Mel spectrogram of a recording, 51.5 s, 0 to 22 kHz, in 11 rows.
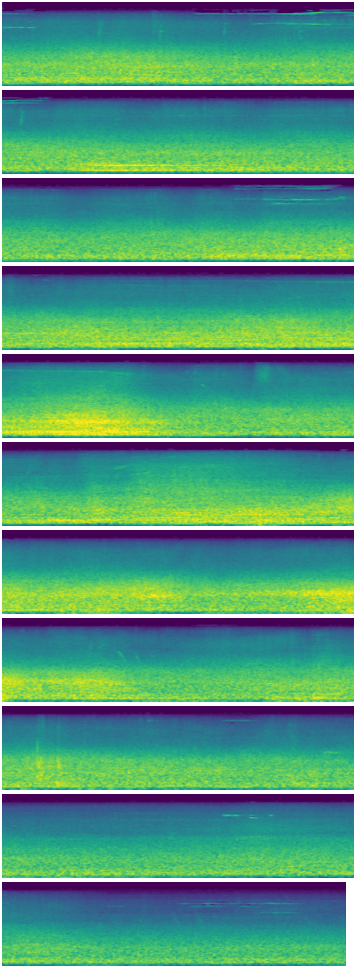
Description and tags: Afternoon traffic on North Carolina Ave. in Washington DC. The recorder is situated on the median strip of the street, surrounded by the rush-hour traffic, facing the Capitol in the southwest.
Lots of cars, buses and trucks passing, heavy traffic noises.
Recorded in March 2012 with a Zoom H2, mics set to 90° dispersion.
afternoon, athmo, atmo, busy, city, close-range, field-recording, rush-hour, spring, traffic, urban, USA, Washington-DC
